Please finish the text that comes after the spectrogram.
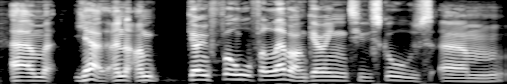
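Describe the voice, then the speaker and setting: Male podcast co-host, around 40, mid-pitched, bantering casually, close dry sound. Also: very slow, smooth, no room sound. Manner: teasing, bantering.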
